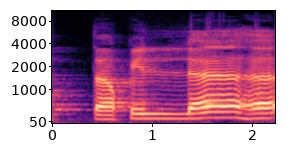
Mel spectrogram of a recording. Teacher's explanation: اسم جلالہ کے لام سے پہلے کسرہ ہے، زیر ہے، تو اس لام کو پتلا پڑا جائے گا، قِلَّ کہ لو نہیں ہوگا۔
